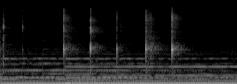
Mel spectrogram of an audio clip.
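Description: Background music: held sustained chords under a light beat of short, sharp snap-like clicks, about three a second.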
